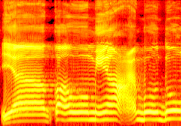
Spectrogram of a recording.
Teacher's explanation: kita tawasut Artinya kita tidak terlalu menekan huruf Ain tersebut demikian juga tidak terlalu melepas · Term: sukun Ain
